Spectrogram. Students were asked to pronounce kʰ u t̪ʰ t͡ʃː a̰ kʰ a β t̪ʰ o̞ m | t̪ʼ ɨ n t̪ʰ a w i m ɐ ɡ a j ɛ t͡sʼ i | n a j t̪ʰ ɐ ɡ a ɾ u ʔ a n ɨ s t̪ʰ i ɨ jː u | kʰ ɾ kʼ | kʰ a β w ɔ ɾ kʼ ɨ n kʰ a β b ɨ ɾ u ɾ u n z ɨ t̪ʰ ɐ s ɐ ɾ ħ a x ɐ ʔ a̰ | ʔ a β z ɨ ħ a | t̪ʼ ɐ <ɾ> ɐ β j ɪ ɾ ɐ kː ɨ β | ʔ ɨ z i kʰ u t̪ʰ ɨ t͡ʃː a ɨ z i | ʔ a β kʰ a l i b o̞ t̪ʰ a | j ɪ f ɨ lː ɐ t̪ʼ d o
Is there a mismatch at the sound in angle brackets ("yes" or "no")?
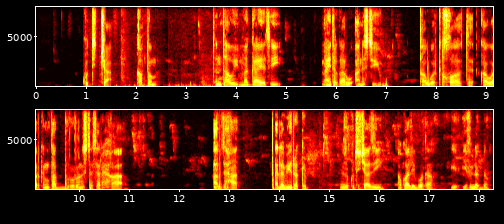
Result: yes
